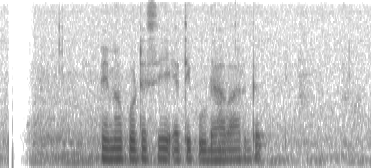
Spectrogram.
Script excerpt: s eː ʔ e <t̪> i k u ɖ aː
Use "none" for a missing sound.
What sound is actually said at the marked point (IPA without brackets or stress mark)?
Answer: t̪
